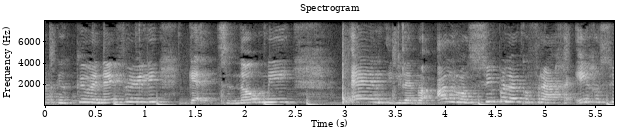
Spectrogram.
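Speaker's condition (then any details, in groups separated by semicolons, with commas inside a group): No condition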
